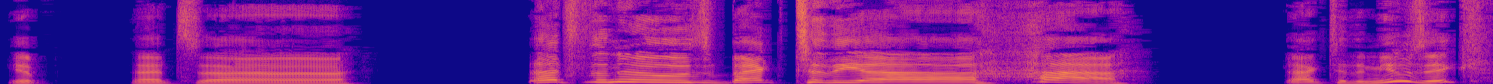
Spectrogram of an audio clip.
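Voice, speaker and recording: Stammering, anxious young radio DJ. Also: male voice, high-pitched, sing-song, extremely slow, fairly bright tone, no room sound, clean studio sound, exaggerated voice. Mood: flustered, nervous. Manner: stammering, hesitant, self-doubting, trailing off. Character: shy, anxious, awkward young male radio DJ. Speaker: radio DJ reading news. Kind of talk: awkward radio news patter.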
